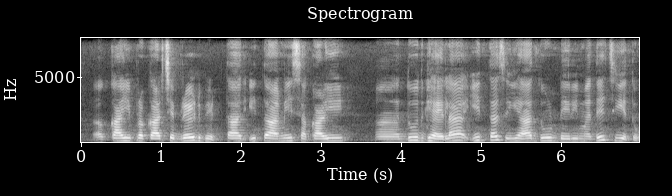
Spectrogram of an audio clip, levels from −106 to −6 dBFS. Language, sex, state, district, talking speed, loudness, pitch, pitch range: Marathi, female, Maharashtra, Aurangabad, 135 wpm, -18 LUFS, 205 Hz, 190-220 Hz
